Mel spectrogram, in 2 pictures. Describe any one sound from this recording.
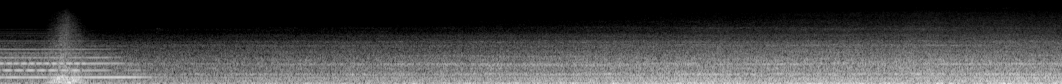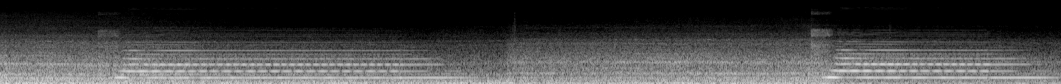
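A train engine rumbles steadily as it approaches and passes.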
